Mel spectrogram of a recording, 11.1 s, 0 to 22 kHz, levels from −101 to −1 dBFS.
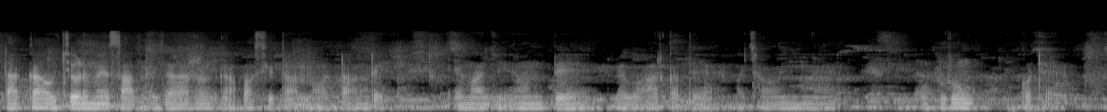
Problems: none marked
